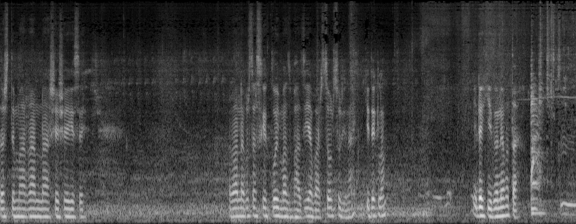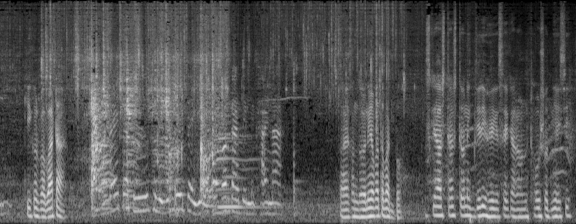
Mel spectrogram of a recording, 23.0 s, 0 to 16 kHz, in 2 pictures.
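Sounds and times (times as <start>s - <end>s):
tap water splashing: 12.3s - 20.0s.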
